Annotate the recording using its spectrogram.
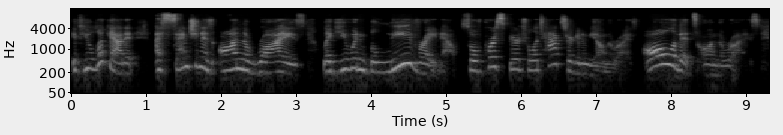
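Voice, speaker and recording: At a moderate pace, a woman speaks with a fairly high pitch and very wide pitch swings. Her loudness swings widely over a quiet background. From Canada. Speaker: psychic medium. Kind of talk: interview.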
